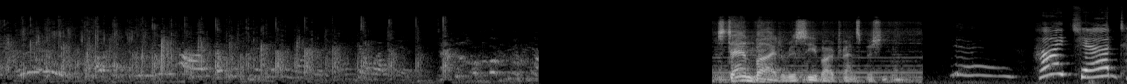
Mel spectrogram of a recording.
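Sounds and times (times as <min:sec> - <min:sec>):
audience applause: 0:00.0 - 0:05.0
laughter: 0:04.4 - 0:05.4
speech: 0:07.3 - 0:09.2, 0:10.8 - 0:11.2.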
